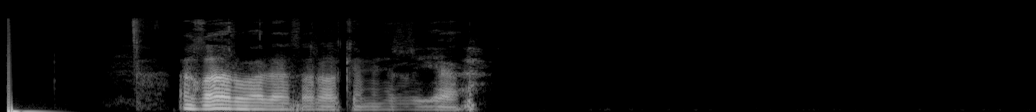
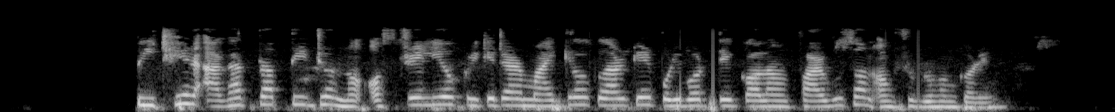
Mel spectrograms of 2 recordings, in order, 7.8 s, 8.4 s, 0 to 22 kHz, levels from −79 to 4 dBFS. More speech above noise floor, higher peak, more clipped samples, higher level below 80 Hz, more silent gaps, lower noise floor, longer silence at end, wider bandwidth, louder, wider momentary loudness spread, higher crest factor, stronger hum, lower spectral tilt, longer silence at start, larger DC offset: second, 58 dB vs 65 dB; second, -4 dBFS vs 0 dBFS; neither; about the same, -44 dBFS vs -48 dBFS; neither; about the same, -82 dBFS vs -82 dBFS; first, 4.2 s vs 0.8 s; first, 11.5 kHz vs 8 kHz; second, -25 LUFS vs -17 LUFS; first, 20 LU vs 5 LU; first, 26 dB vs 16 dB; neither; first, -8 dB/octave vs -5.5 dB/octave; second, 0.05 s vs 1.05 s; neither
